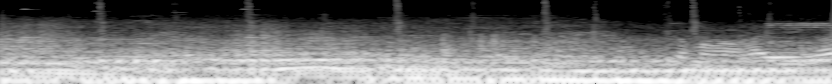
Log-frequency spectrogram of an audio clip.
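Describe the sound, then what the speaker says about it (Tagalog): A motorcycle threads through road traffic, its engine holding a loud, steady rumble close by with brief revving near the end, while a voice talks over it. "ganito yung motor namin, nakakapasok sa traffic"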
